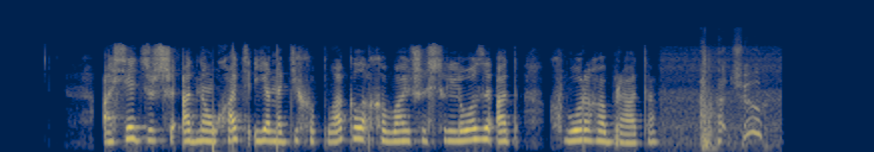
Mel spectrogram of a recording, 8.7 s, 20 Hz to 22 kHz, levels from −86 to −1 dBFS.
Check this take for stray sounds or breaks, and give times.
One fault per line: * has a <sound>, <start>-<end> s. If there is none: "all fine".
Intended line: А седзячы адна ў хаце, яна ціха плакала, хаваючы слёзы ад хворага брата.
* has a sneeze, 7.0-7.7 s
